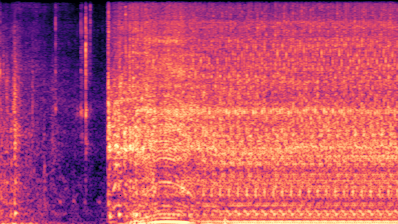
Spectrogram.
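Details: VW Jetta TDI diesel catches after a short crank and settles to a clattery idle that lopes unevenly at first; air bubbles in the fuel lines, too much air getting into the fuel supply.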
